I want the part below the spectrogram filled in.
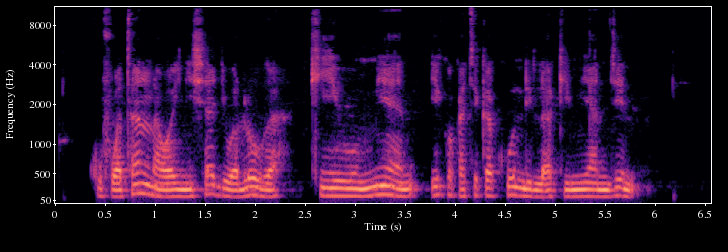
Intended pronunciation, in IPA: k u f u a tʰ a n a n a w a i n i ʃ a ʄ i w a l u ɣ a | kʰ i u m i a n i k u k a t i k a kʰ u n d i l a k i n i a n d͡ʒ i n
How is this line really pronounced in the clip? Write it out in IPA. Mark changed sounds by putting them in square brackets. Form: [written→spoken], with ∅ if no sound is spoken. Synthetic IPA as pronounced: k u f u a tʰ a n a n a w a i n i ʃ a ʄ i w a l u ɣ a | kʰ i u m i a n i k [u→ɔ] k a t i k a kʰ u n d i l a k i [n→m] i a n d͡ʒ i n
